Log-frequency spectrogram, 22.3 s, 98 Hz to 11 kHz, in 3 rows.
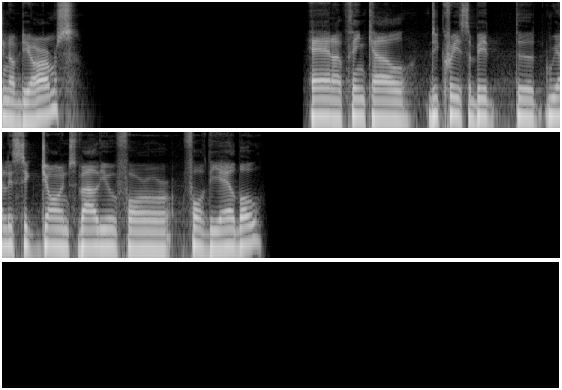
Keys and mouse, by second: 1.0-2.4 middle drag, 1.8 r, 3.2-4.2 drag, 3.8 g, 4.2-4.5 middle drag, 7.8-8.8 middle drag, 10.0-12.3 drag, 12.7 click, 14.7 g, 17.9 click, 19.4 click, 19.8 BackSpace, 20.6 click, 22.2 ctrl+c.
